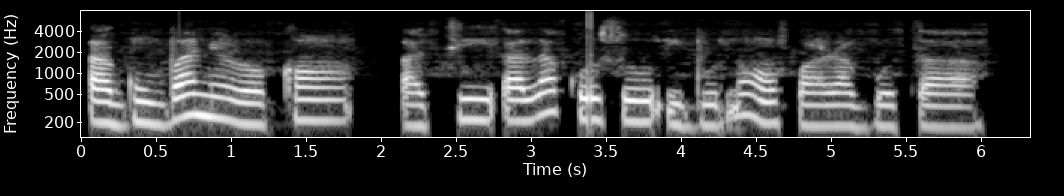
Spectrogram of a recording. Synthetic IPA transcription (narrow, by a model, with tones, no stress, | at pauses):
a˨ɡũ˨ba˨˦nĩ˧ɾɔ˨kʰã˧˦ | a˦˨tʰi˧a˧la˦ko˦so˧i˨bo˨nãː˦˨˦fɔ˧a˧ɾa˧ɡ͡bo˧˦ta˧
